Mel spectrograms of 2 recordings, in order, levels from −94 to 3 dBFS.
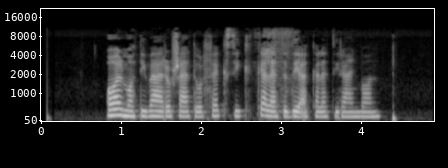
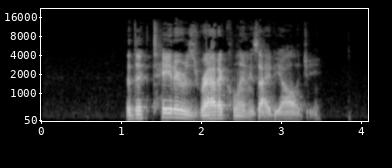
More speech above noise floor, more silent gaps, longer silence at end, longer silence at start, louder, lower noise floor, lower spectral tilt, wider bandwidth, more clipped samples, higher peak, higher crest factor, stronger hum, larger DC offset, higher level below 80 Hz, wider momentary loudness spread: second, 41 dB vs 52 dB; neither; second, 0.45 s vs 0.65 s; second, 0.85 s vs 1.1 s; second, -25 LUFS vs -19 LUFS; second, -65 dBFS vs -72 dBFS; first, -5.5 dB/octave vs -4 dB/octave; second, 11.5 kHz vs 14 kHz; neither; second, -6 dBFS vs 0 dBFS; about the same, 20 dB vs 22 dB; neither; neither; first, -54 dBFS vs -66 dBFS; second, 11 LU vs 15 LU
